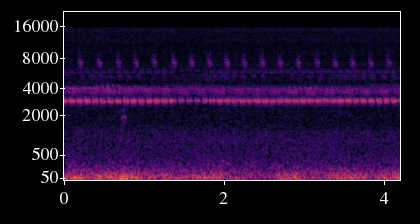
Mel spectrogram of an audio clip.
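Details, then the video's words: Summer-night chorus of grass insects, a continuous shrill trill holding level while quick higher pulses tick along several times a second; soft low-pitched rumble underneath. "여름밤의 포근한 풀벌레 소리"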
